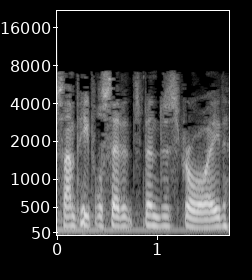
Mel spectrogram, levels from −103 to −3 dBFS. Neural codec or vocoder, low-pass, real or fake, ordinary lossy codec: none; 7.2 kHz; real; MP3, 32 kbps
